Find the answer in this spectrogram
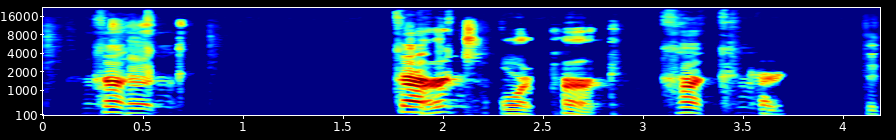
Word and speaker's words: Kirk: are you saying Kurt or Kirk? Kirk.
